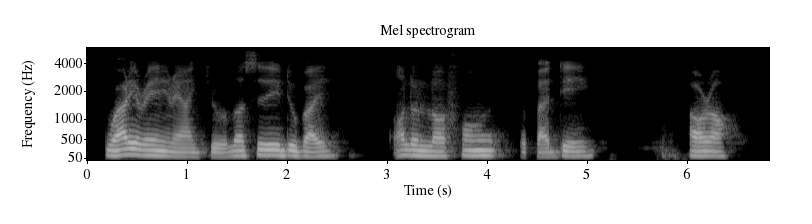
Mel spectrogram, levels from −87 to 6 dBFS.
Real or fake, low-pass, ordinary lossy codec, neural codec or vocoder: fake; 5.4 kHz; none; codec, 16 kHz, 1 kbps, X-Codec, WavLM features, trained on Multilingual LibriSpeech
